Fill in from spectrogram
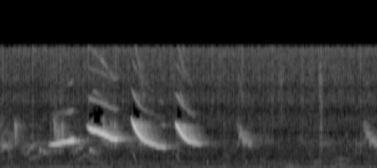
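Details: Rufous-collared sparrow in captivity singing, a warm-up recording for caged birds: one bright phrase of a short rising whistle then three loud, clean whistles sweeping downward, followed by faint soft notes.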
